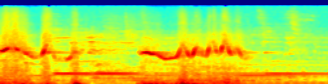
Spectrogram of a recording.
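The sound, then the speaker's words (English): Someone whistles two short warbling phrases with sliding pitch, as if whistling at girls, clear over a low rumbling background noise. No one speaks. “Instead of busy whistling for girls.”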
